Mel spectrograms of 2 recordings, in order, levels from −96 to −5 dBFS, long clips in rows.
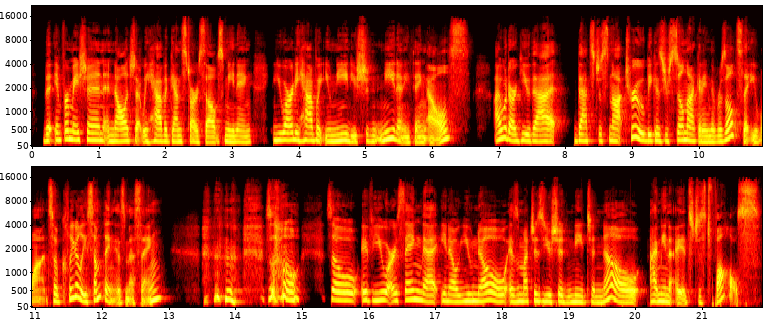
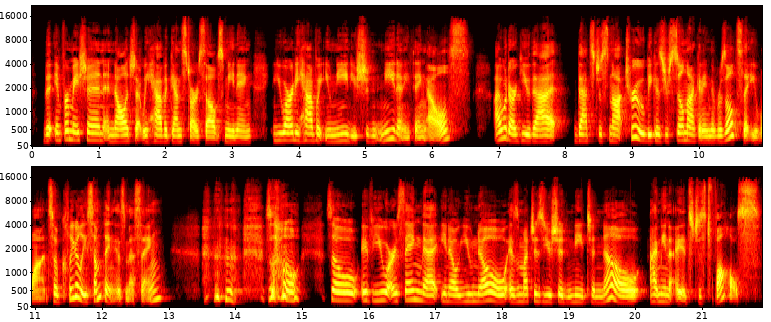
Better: first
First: none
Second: thin; very; fading below 350 Hz

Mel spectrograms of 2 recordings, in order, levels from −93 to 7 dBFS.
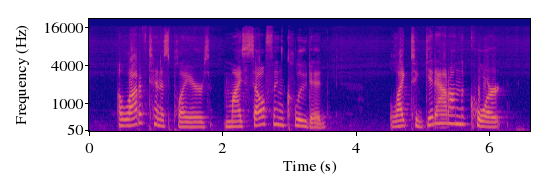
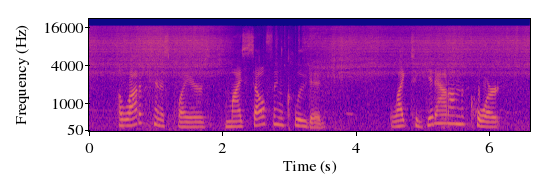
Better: first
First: hiss; faint; throughout; 30 dB below the speech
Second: hiss; loud; throughout; 2 dB below the speech

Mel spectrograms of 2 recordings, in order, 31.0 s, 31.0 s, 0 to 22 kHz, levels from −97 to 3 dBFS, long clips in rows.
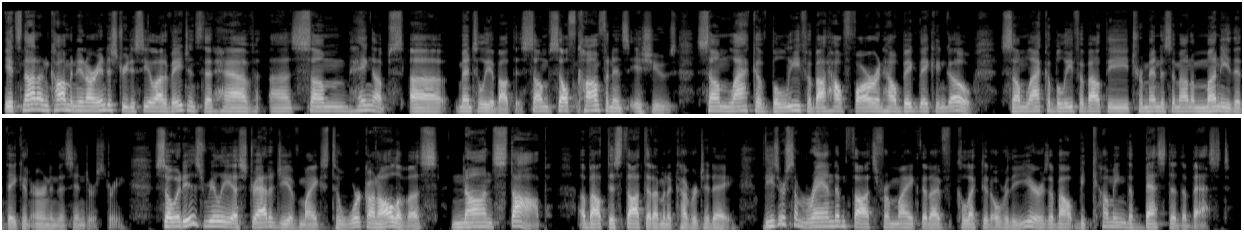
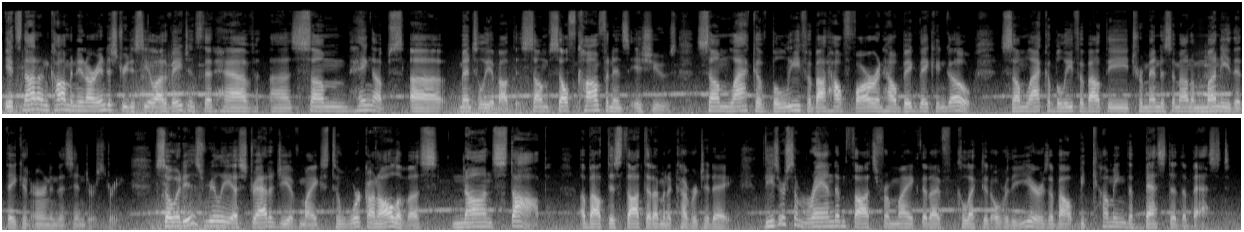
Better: first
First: none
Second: wind noise on the microphone; occasional gusts; 15 dB below the speech

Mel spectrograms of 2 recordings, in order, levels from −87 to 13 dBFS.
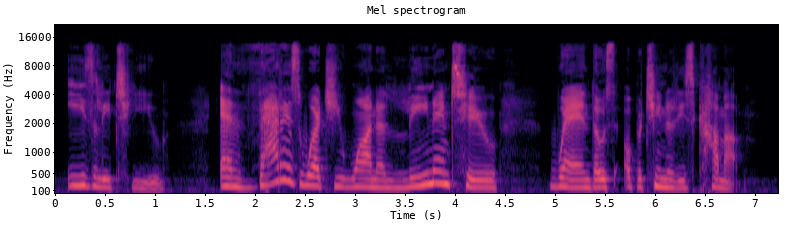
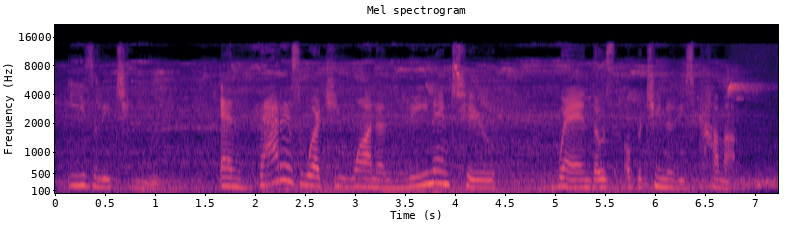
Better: first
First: none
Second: animal sounds; loud; throughout; 6 dB below the speech

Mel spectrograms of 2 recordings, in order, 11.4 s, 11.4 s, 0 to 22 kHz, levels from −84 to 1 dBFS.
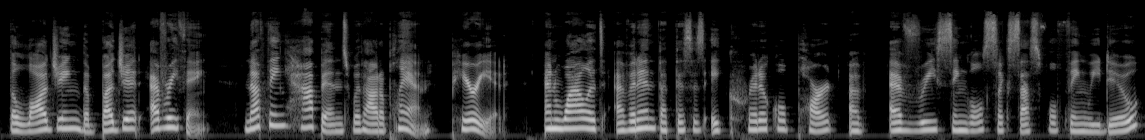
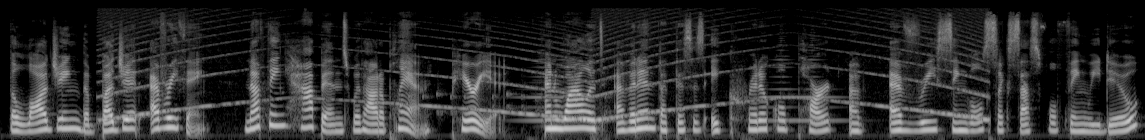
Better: first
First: none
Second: siren; noticeable; from 1 to 10 s; peak 8 dB below the speech

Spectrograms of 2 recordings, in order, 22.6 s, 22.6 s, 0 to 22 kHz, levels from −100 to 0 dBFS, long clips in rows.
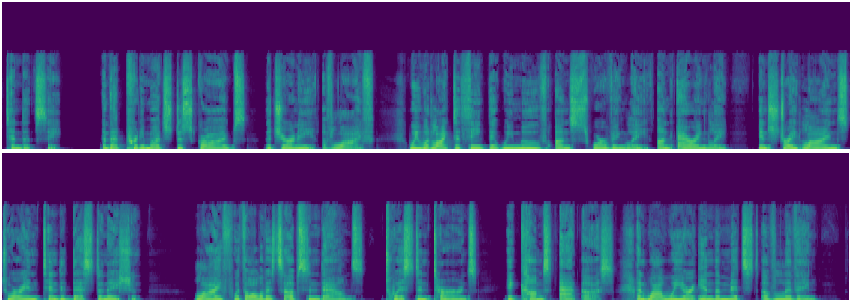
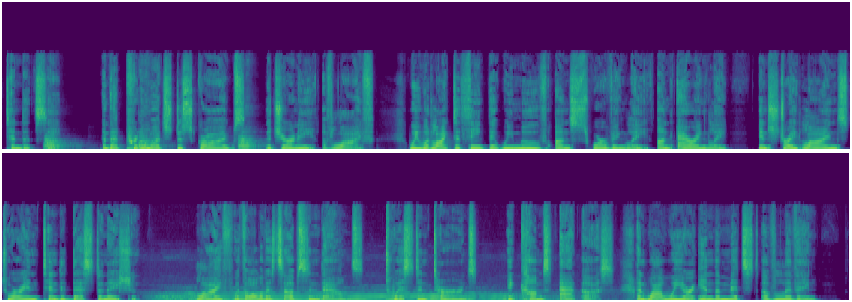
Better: first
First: none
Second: dog barking; noticeable; from 0.5 to 3.5 s and from 13 to 19 s; peak 7 dB below the speech

